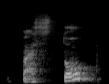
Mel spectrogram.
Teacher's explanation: de pronto esa S puede ser alveolar, pasto, o de pronto puede ser velar, pasto, ¿no es cierto?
